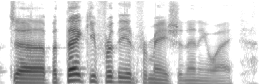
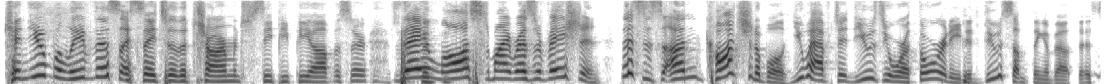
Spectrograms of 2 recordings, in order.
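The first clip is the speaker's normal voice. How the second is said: much higher, louder outrage; celebrity tantrum; 8 semitones higher, 5 dB louder than usual. Acted. Fake tennis star complains to the officer in high, loud outrage. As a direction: shriek it like a spoiled star.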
